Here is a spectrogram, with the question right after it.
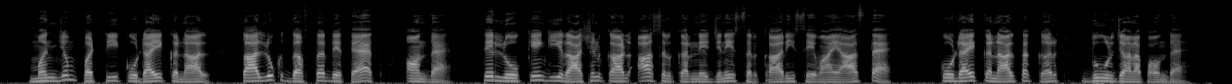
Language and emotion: Dogri, neutral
